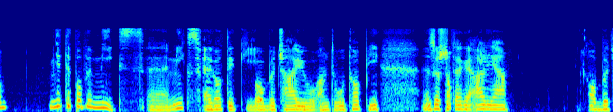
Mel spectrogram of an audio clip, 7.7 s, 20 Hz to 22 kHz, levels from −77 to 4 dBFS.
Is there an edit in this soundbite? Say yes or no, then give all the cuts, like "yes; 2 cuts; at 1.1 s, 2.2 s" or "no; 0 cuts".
yes; 3 cuts; at 2.5 s, 3.2 s, 5.6 s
